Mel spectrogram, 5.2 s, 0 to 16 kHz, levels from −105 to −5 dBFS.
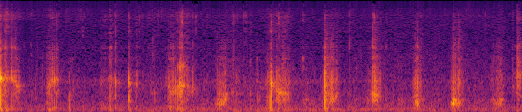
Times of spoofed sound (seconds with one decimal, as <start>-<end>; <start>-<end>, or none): none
